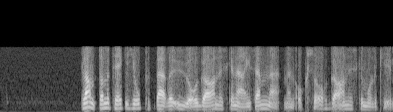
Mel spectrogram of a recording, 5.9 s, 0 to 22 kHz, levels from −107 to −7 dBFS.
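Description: From start to end, the speech carries G.726 ADPCM damage. The line passes roughly 150 Hz to 3.7 kHz, with nothing above 3.9 kHz. Each sample keeps only a coarse difference from a prediction. The result is a harsh, rasping hiss that rises and falls with the speech, which points to 16 kbit/s coding.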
